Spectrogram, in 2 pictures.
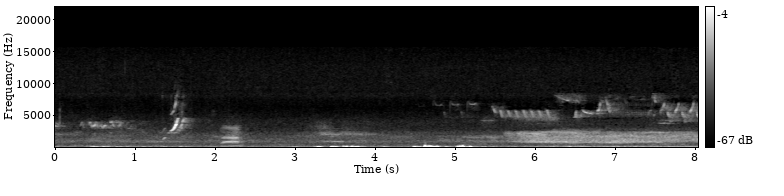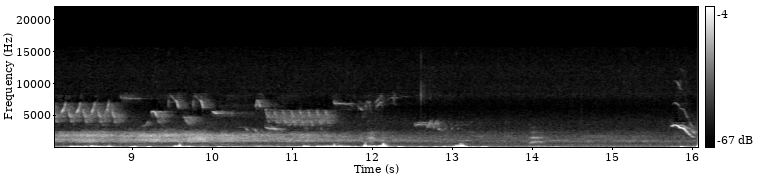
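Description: Wind buffets in low, gusty bursts outdoors.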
